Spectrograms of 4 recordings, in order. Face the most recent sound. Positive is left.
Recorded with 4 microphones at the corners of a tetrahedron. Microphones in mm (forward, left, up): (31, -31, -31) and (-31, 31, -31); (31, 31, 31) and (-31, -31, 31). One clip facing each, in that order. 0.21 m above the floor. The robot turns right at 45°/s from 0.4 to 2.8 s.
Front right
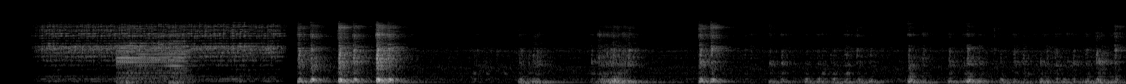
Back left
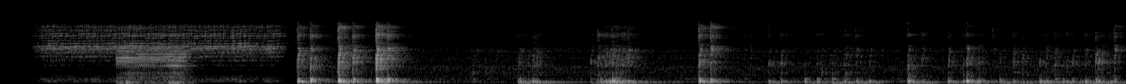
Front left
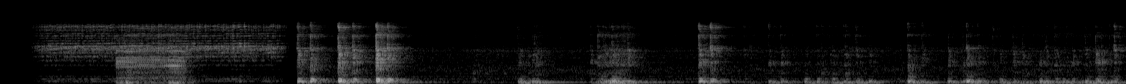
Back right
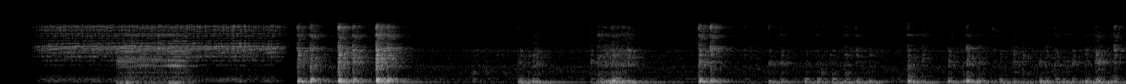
turn(degrees=145)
